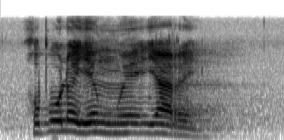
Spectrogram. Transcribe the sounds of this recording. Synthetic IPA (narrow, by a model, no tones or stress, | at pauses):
k͡xʰʊpʼʊlɔjeŋ̩ŋwɛjarɪːŋ̩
